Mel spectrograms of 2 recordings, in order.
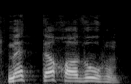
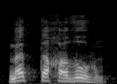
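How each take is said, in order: No difference in how they are said.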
